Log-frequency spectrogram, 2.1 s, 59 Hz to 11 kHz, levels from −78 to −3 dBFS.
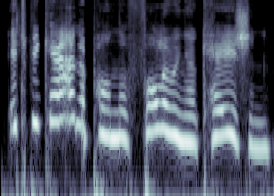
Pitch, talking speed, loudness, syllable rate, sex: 310 Hz, 175 wpm, -16 LUFS, 6.7 syllables/s, female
